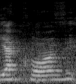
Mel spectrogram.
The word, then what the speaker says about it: Yaakov: Em hebraico é bonito, a pronúncia é Esav, que é o Esaú, e Yaakov é o Jacó.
